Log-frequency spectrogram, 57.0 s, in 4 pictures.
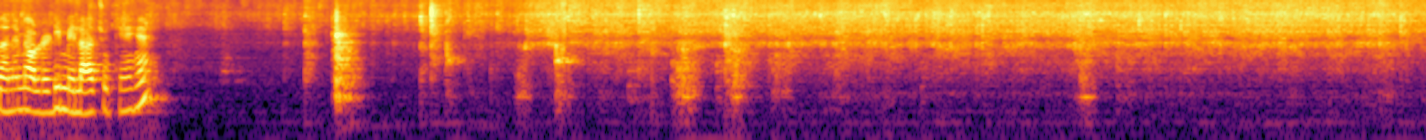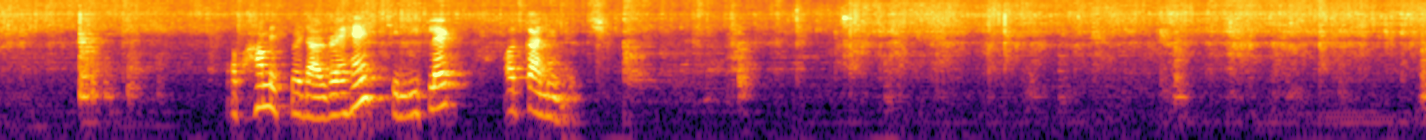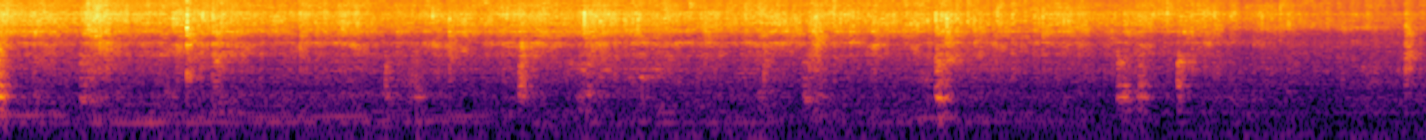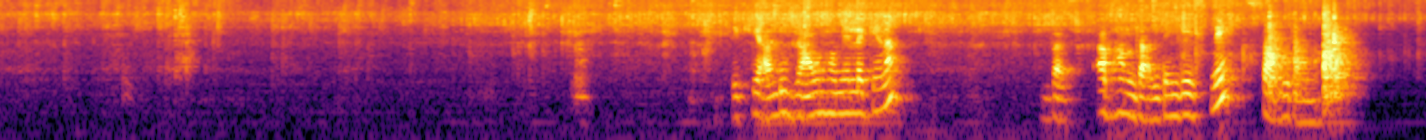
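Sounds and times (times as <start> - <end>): potatoes sizzling in hot oil: 0.0 - 57.0
wooden spatula scraping pan: 20.5 - 25.2.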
